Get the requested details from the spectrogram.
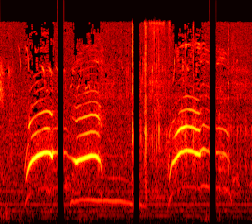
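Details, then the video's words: A cat gives three drawn-out, steady-pitched meows, each about half a second long and separated by short pauses, over a faint low background hum. "Ninja Cat"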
